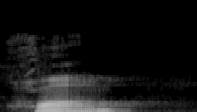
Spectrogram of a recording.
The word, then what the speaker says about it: Ham: Ham, pronounced Quam, signifies hot, and Japheth signifies expansion.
